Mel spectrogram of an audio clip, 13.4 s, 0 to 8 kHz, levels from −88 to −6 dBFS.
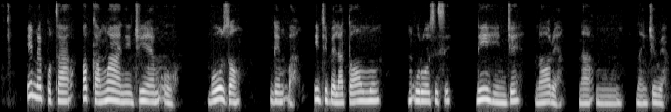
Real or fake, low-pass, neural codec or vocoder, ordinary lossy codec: real; 7.2 kHz; none; none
